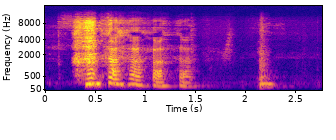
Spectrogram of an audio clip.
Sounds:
Laughter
